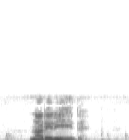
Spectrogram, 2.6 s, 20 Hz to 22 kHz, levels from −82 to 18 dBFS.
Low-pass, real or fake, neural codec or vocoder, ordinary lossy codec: 7.2 kHz; fake; codec, 16 kHz, 16 kbps, FunCodec, trained on Chinese and English, 50 frames a second; MP3, 48 kbps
